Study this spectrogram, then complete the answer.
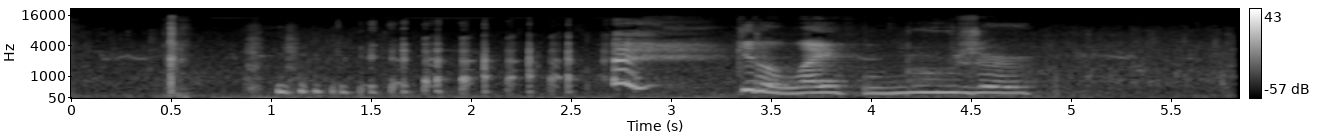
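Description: A young boy talks and laughs excitedly close by.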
